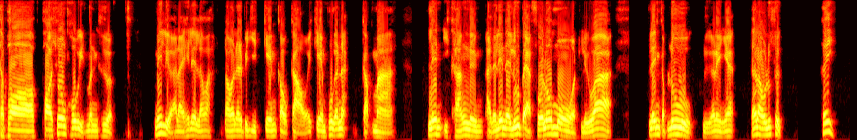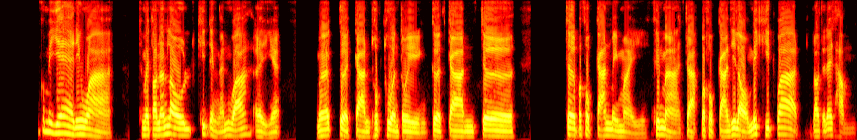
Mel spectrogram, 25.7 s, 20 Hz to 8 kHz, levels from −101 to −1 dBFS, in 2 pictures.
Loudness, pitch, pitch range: -21 LUFS, 120 Hz, 110-145 Hz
